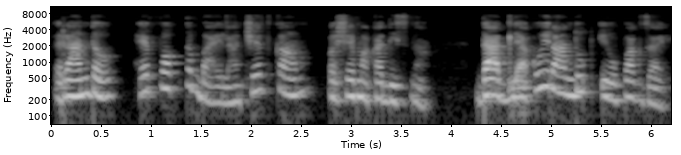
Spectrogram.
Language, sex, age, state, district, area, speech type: Goan Konkani, female, 30-45, Goa, Canacona, rural, spontaneous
